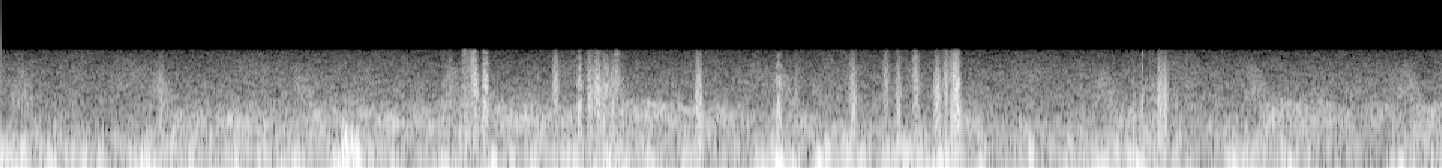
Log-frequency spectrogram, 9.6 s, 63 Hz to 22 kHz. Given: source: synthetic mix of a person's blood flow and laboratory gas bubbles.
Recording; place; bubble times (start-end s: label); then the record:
Doppler ultrasound of blood flow; subclavian vein
7.37-7.39 s: bubbles
7.53-7.89 s: bubbles
8.34-8.37 s: bubbles
From the record:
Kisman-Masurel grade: 221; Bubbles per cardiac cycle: several, 3 to 8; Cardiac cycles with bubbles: 10 to 50%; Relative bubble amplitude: barely perceptible (0.100 to 0.250); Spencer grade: 2 (many but less than half of the cardiac periods contain bubble signals, singularly or in groups); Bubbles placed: anywhere in the cardiac cycle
